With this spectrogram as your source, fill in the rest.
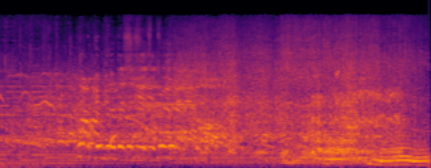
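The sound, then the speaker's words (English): Car tyres screech and skid as cars pull wheelies in a motorsport contest. A sustained, loud squeal is layered with engine noise and other busy sound. “There's a lot of screaming wheelies and smoking, shredding tyres”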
